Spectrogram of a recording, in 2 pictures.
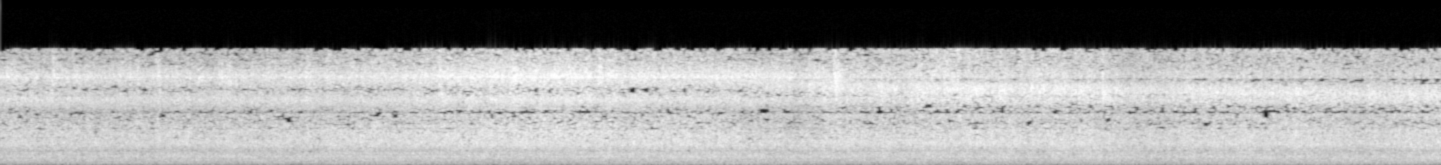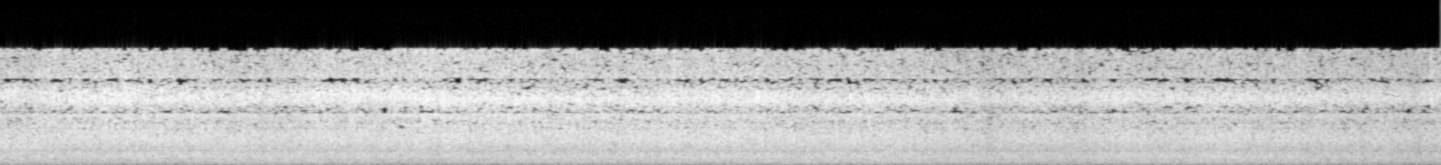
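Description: Heavy rain falling steadily on trees and broad banana leaves: a dense, even hiss.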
